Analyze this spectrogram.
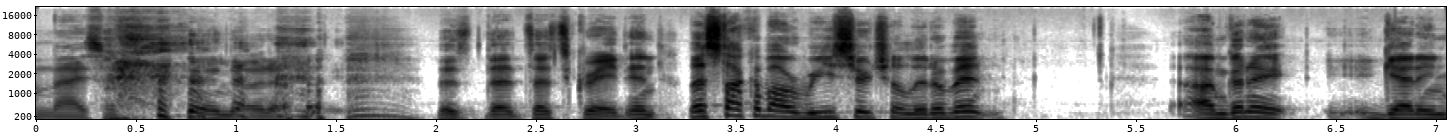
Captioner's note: laughs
